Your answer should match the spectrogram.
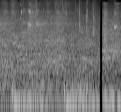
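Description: A basketball being dribbled on a hardwood court, heard over the steady noise of an arena crowd.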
